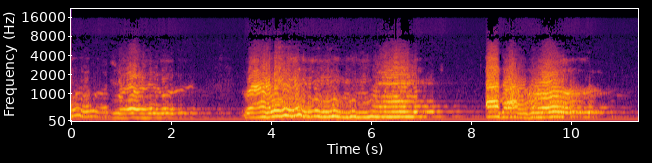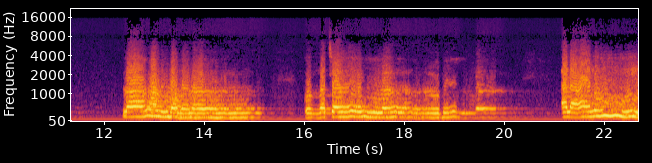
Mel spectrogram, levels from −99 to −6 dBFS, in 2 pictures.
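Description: Hard clipping runs throughout: the signal is driven about 16 dB past what the chain can pass, so roughly a fifth of the samples are flattened, giving a harsh fuzz on every loud moment. A noise suppressor applied to music or sounds is also active for the whole clip, treating sustained and decaying material as noise; its gain swings by around 20 dB, so the audio pumps and thins. The sound is cut by the noise suppressor at 0.07 to 1.06 s, 1.49 to 3.49 s, 6.93 to 8.29 s, 10.43 to 12.38 s, 15.13 to 16.02 s, 19.05 to 19.44 s and 19.66 to 21.14 s. Held and fading sound sinks by up to about 15 dB, and by about 11 dB in the 19.05 s event.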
